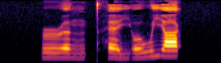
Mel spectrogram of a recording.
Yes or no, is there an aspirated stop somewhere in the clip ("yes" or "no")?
yes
